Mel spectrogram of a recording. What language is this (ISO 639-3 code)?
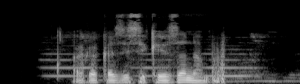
kin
